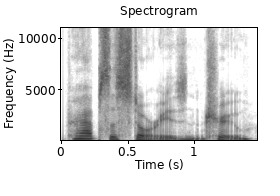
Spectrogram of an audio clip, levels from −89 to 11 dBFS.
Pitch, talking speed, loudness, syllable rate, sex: 215 Hz, 205 wpm, -20 LUFS, 5.1 syllables/s, female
